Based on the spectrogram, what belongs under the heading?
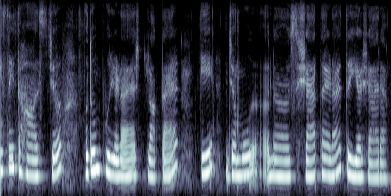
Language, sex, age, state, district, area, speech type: Dogri, female, 18-30, Jammu and Kashmir, Udhampur, rural, spontaneous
